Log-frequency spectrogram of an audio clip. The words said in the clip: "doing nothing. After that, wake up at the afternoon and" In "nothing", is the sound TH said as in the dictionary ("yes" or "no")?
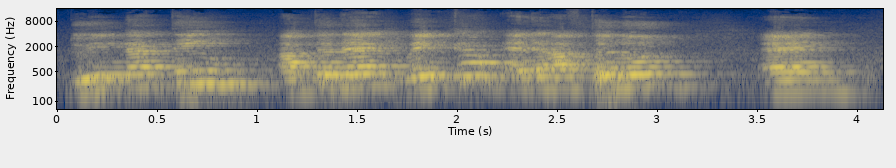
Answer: no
